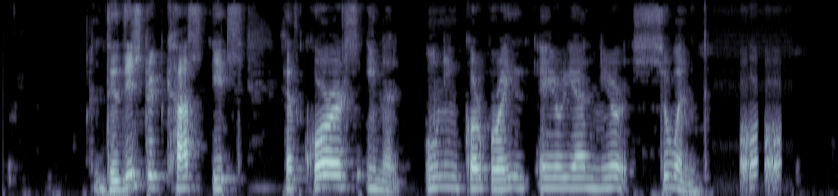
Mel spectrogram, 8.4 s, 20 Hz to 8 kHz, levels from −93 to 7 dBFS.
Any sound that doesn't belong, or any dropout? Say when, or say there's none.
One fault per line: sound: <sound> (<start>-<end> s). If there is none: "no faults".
sound: laugh (7.4-7.8 s)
